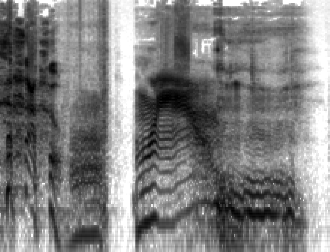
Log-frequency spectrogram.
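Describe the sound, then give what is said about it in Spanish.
A person imitates a purring growl with their voice, a short rough rumble followed by a longer, rising and falling growl, loud. “Mm, ronroneando como.”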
